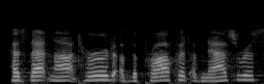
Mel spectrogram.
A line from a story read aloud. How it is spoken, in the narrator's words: said the other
